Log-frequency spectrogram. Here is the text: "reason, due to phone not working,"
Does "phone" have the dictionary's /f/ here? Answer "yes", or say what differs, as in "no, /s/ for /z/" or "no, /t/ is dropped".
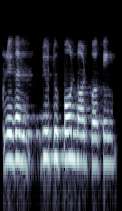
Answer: no, /p/ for /f/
